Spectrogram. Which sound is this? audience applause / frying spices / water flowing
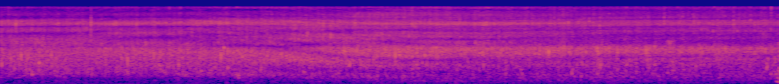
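water flowing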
